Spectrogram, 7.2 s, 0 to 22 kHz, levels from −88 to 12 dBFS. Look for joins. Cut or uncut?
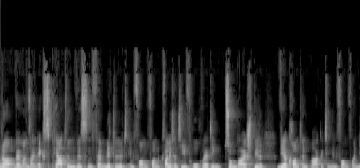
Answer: cut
